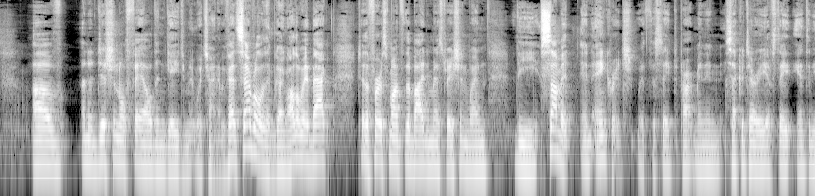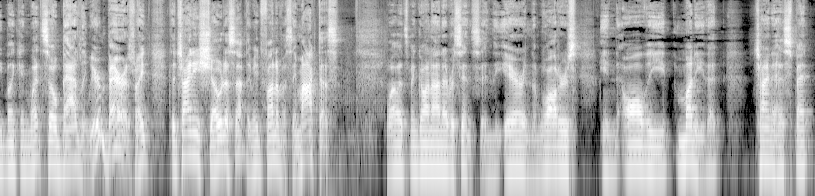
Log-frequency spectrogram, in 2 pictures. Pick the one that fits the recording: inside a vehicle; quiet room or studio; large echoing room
quiet room or studio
